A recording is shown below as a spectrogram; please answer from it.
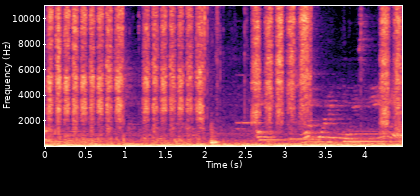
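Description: A half-moon nail file rubbed briskly back and forth across a long artificial nail to shape it: quick scratchy strokes, about ten a second, in short runs with brief pauses between them.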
